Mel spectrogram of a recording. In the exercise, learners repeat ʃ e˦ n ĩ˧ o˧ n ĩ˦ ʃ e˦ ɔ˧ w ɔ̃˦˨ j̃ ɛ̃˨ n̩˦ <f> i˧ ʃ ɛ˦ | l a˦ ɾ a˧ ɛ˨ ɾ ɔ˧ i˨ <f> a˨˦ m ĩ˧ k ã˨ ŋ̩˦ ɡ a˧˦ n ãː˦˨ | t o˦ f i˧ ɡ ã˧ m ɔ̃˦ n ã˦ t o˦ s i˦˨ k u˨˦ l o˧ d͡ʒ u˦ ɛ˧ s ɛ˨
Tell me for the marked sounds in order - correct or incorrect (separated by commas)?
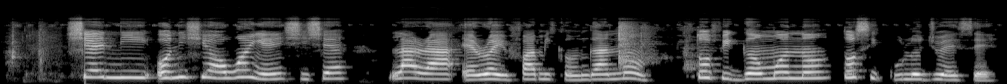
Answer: incorrect, correct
